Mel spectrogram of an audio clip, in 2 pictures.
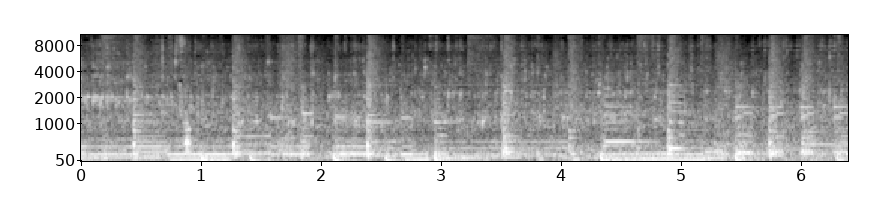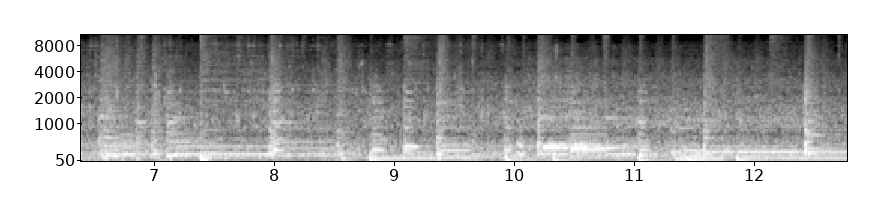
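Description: Background music, with a thin trickle of hot water poured from a gooseneck kettle onto coffee grounds in a paper filter during the first seconds.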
